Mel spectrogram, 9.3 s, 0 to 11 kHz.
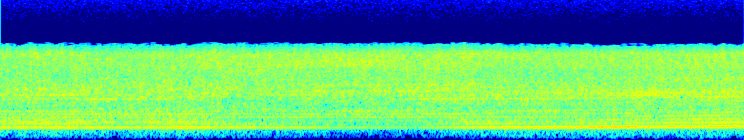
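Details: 2004 Honda Fit GD3 1.5W at about 50,000 km, four years old, driving, phone mounted in the car: steady low drone under road noise; worn rear hub bearing.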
